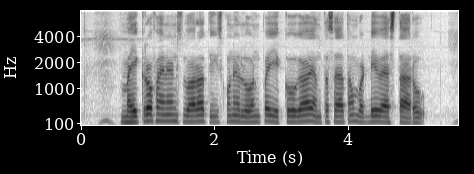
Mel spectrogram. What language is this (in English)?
Telugu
